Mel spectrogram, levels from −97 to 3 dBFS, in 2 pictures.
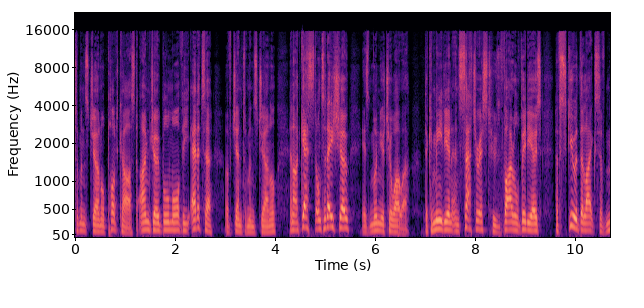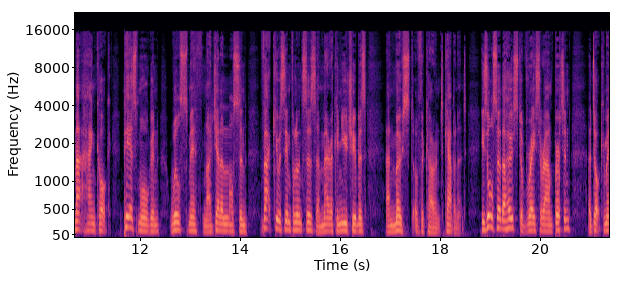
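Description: At 6.43 s, just before "the comedian and satirist", and again at 8.47 s, between "the comedian and satirist" and "viral videos have skewered", there is short concealed packet loss. About 40 ms of audio failed to arrive in time, and the receiver extrapolated roughly 30 ms from the preceding sound before crossfading back, leaving a brief smear or wobble. At 13.70 s, ahead of "vacuous influencers", a burst of packet loss removes about 80 ms. The decoder stretches the last sound into a decaying buzz or hiss for about 84 ms, then jumps forward with that stretch missing. At 20.34 s a further short concealed packet loss of about 40 ms gives the same brief smear.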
